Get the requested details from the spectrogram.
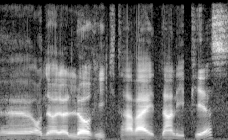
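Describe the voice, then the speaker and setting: Against a quiet background, a man speaks. His voice is very deep and low. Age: 60s. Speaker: health and safety committee member at a trucking company. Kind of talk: casual interview.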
